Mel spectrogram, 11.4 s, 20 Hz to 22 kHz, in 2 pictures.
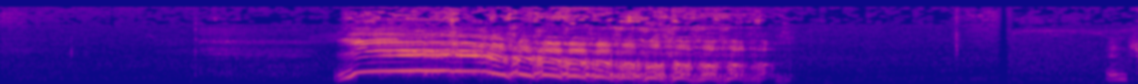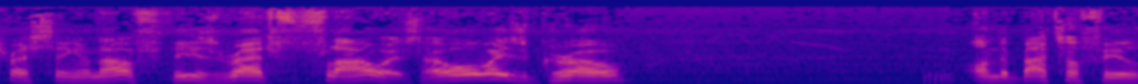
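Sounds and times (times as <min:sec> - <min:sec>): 
horse whinnying: 0:01.7 - 0:04.0
speech: 0:01.7 - 0:04.0, 0:05.5 - 0:08.9, 0:10.6 - 0:11.3.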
